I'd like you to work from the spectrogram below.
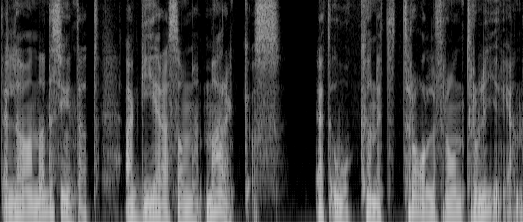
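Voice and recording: Against a quiet background, the words are read aloud in a natural voice with lively intonation.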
